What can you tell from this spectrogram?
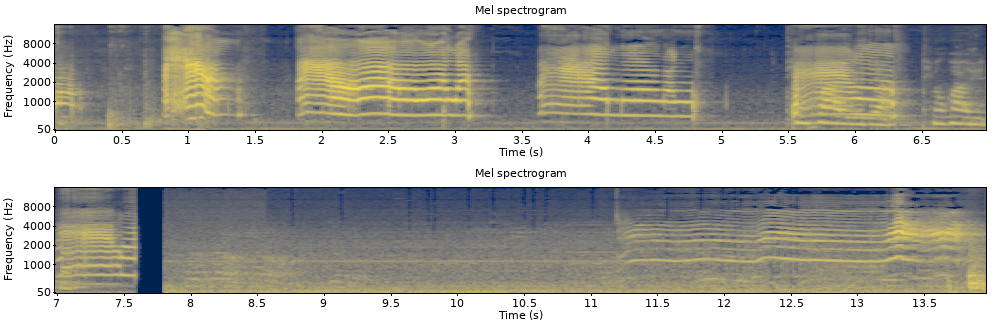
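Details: Cat meowing while getting an injection: loud, drawn-out wailing meows with strong harmonics, five or so in the first half, a quieter stretch, then a long rising-falling meow near the end; a person speaks briefly.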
